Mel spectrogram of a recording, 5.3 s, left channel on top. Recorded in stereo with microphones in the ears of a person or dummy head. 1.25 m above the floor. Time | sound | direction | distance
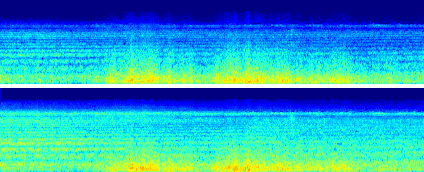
0.0 | a helicopter | 55° right (ahead or behind) | ?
